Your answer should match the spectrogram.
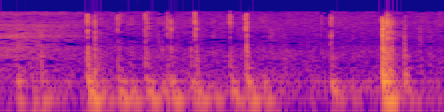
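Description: Typing on a computer keyboard: an irregular run of key clicks, the loudest one near the end.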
